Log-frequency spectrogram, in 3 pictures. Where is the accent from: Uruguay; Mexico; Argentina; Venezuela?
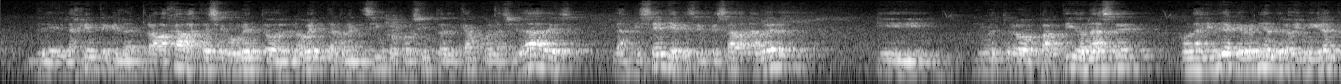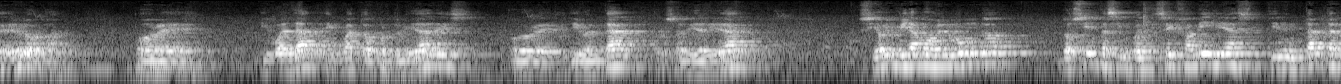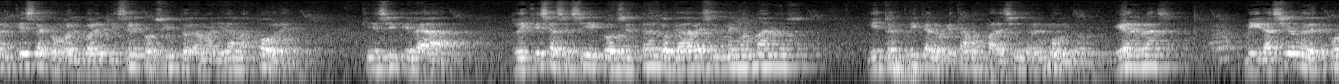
Argentina; Santa Fe; en Santa Fe tenemos un plan estratégico al 2030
